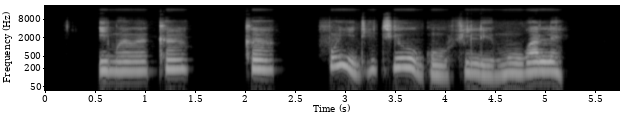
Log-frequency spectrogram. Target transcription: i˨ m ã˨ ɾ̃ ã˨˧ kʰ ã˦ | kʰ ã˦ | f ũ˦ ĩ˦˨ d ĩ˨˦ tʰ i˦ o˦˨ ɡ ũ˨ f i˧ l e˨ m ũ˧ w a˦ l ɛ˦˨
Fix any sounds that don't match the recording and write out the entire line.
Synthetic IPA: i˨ m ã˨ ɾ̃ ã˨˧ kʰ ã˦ | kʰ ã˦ | f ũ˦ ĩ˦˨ d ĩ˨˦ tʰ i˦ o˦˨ ɡ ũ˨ f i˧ l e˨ m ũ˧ w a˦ l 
